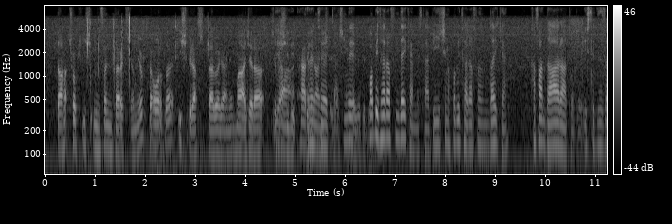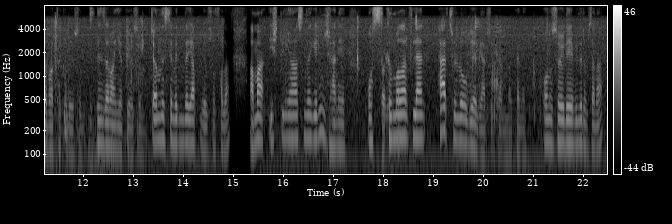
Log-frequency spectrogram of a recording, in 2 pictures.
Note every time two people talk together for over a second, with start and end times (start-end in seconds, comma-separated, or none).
4.6-6.5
